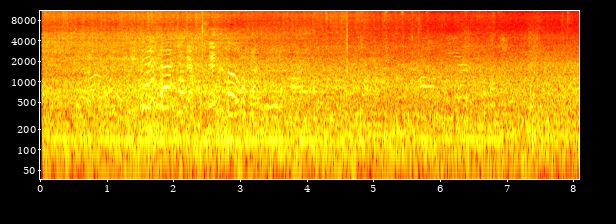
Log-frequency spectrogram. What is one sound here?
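A vehicle engine idles with a low steady hum.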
